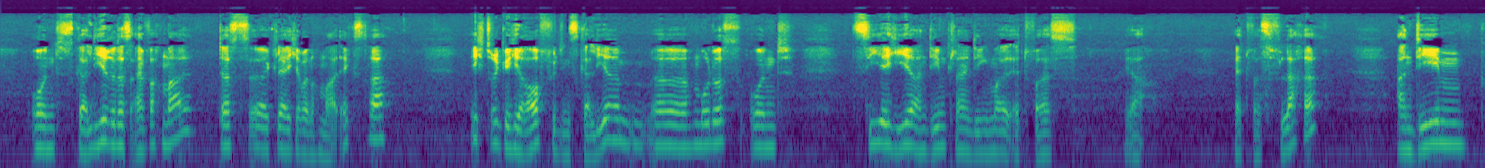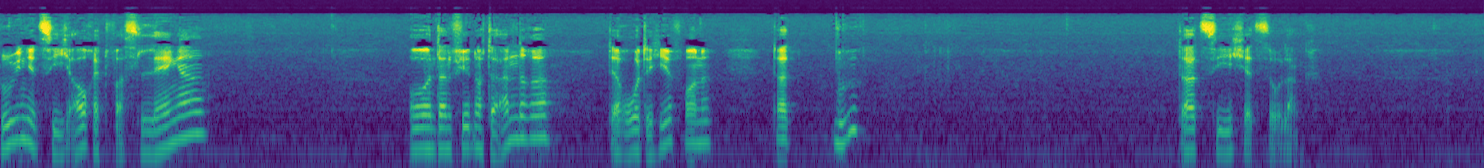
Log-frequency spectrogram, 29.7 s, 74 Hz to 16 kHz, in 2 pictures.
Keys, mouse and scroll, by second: 4.1 click, 9.5-13.9 drag, 15.1-18.8 drag, 19.3-20.6 middle drag, 21.9-24.1 drag, 23.4 right click, 24.2-24.9 scroll down 1, 25.6-29.6 drag.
